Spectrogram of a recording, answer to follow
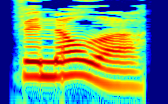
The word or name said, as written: winola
